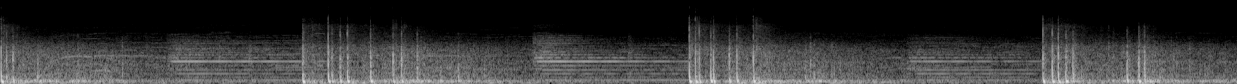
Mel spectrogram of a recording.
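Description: Large display fireworks going off in three volleys, each a quick run of sharp bangs, about every three and a half seconds, with music playing steadily between them.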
